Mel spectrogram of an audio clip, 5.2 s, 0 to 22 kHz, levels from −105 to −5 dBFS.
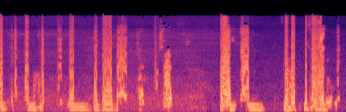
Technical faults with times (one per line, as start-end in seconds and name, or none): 0.00-5.20 integer overflow
0.08-1.52 other side's voice leaking through
0.16-1.05 speech suppressed in double talk
1.75-2.72 speech suppressed in double talk
1.94-3.57 other side's voice leaking through
3.58-3.76 speech suppressed in double talk
4.82-5.00 other side's voice leaking through
4.86-5.20 speech suppressed in double talk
